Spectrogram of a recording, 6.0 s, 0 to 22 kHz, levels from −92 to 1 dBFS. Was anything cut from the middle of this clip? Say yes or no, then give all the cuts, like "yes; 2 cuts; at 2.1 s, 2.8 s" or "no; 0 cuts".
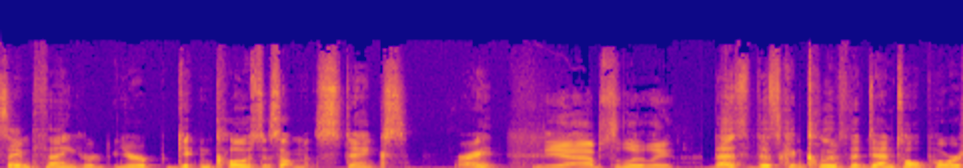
no; 0 cuts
